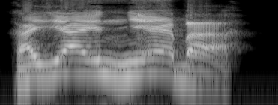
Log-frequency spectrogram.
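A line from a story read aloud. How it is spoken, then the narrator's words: Roaring. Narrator (Russian): проревел Карабан Чиора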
